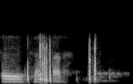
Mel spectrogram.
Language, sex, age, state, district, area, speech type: Hindi, male, 45-60, Bihar, Begusarai, urban, conversation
